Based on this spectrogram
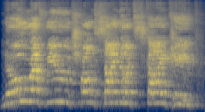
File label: sight lost shout soldier female, battle barks; Dialog; Sinecure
